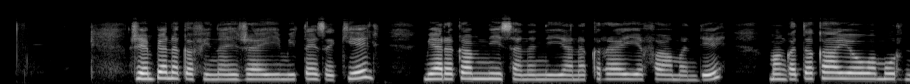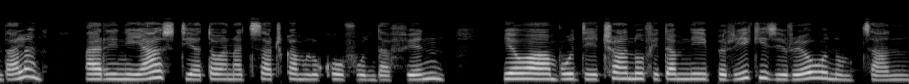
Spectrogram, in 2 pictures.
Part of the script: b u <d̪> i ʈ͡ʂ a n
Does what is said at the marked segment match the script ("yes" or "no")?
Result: yes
